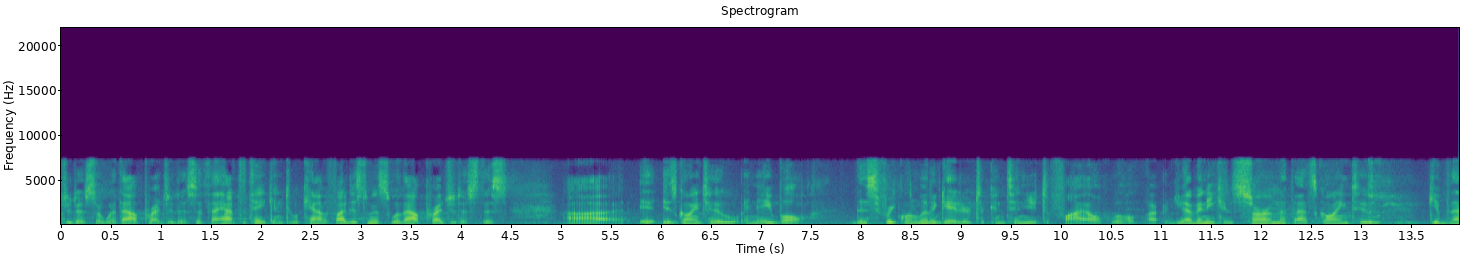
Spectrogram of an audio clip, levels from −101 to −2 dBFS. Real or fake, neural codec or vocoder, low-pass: fake; codec, 16 kHz, 6 kbps, DAC; 7.2 kHz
